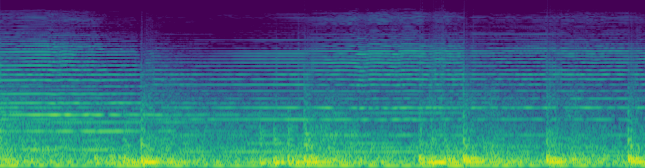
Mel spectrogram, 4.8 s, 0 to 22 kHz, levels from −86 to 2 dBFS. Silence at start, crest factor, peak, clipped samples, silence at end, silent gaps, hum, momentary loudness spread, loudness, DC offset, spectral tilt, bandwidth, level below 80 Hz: 0 s; 10 dB; 0 dBFS; 1%; 0 s; none; none; 7 LU; -11 LUFS; under 0.1%; -7 dB/octave; 8 kHz; -20 dBFS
